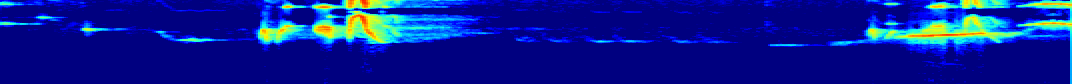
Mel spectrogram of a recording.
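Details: Wallcreeper (Tichodroma muraria) vocalising: a cluster of short, sharp high chirps, a pause of about three seconds, then more chirps running into a thin drawn-out whistle, otherwise silent.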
